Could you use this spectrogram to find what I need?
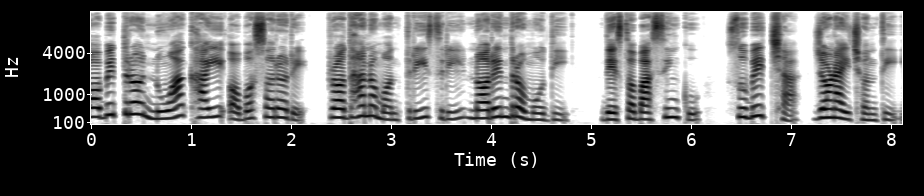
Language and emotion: Odia, neutral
